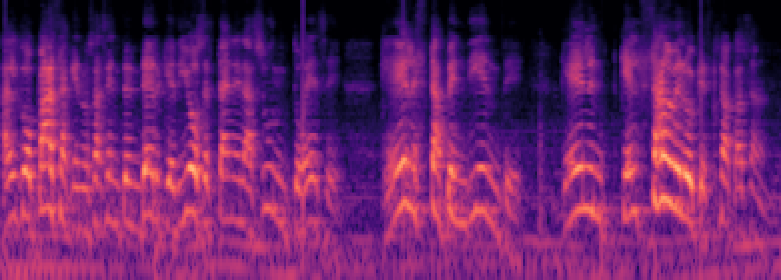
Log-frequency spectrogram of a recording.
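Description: A male pastor preaching a sermon, swinging from loud exhortation to hushed asides. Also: sits high, moderate pace. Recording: dull lo-fi sermon recording.

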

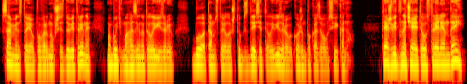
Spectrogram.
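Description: Calm male audiobook narrator, dry sound. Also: mid-range voice, quick pace, no echo. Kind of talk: scripted narration.

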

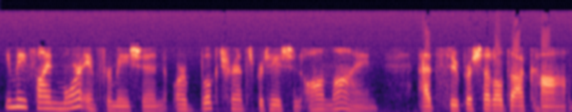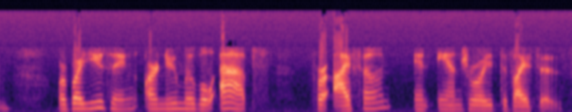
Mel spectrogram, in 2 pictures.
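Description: A recorded phone menu message played over a phone line, reading options in slow, evenly spaced prompts. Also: medium pitch, fairly bright tone, dry recording.

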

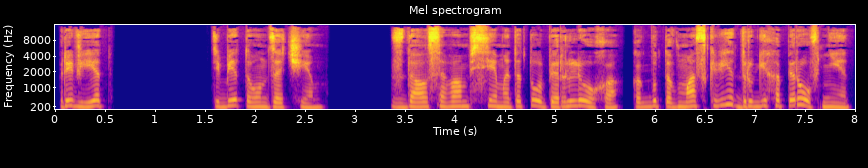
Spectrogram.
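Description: A woman's voice: mid-range voice, unhurried, a little mellow, dry recording, studio quality, close to an everyday voice. A woman voicing a curt, irritated woman answering a phone call, in an audiobook.

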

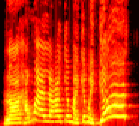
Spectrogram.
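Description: A woman's voice: huge pitch swings, quick pace, exaggerated voice. A woman doing a furious old ghost man. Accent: Southern Vietnamese. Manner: shouting threats, high and strained. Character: angry ghost of old great-grandfather, fierce.

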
